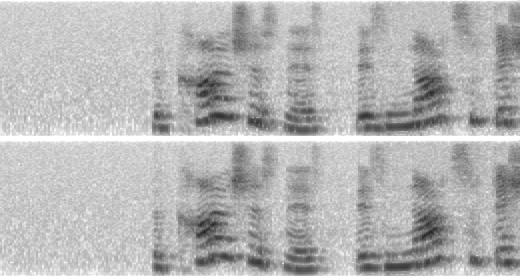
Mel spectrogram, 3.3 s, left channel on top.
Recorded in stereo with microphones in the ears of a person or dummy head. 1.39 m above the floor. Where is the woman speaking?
45° right (ahead or behind), 3.5 m.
